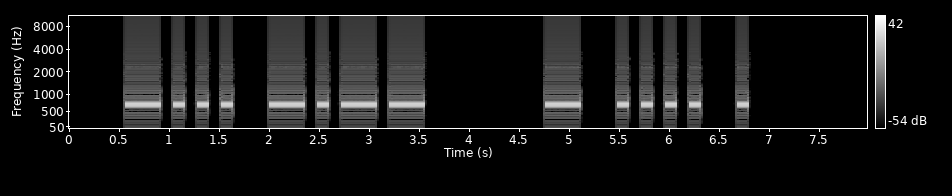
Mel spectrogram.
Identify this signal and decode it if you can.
Morse code, heard as a keyed tone, about 10 wpm, 700 Hz. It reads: BY THE
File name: Book One / 01-Chapter 1 - 10 WPM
